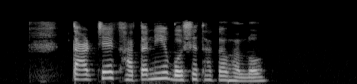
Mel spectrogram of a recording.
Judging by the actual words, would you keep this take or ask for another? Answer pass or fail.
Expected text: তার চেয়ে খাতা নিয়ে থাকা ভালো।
fail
